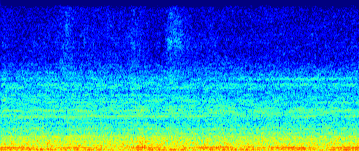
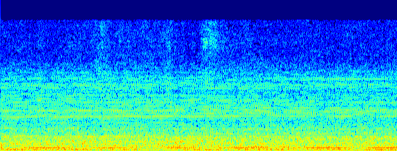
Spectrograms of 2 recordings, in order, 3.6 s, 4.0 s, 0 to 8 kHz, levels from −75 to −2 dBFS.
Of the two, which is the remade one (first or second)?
first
